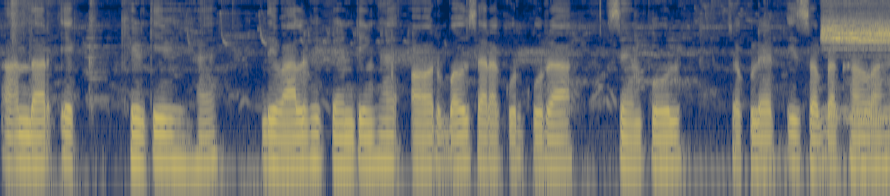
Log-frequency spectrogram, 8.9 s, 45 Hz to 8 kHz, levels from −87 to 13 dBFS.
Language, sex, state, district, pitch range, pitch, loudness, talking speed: Hindi, male, Jharkhand, Palamu, 105-110 Hz, 105 Hz, -17 LUFS, 130 wpm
